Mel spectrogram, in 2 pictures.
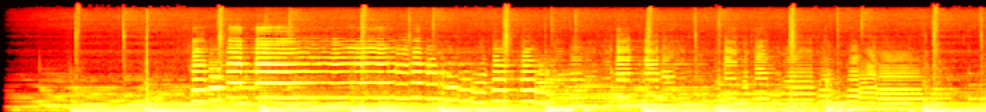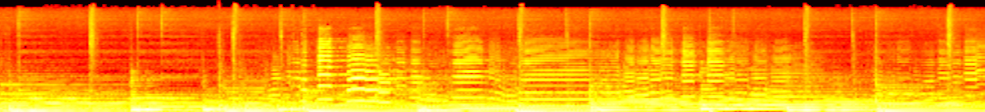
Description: Song Alto

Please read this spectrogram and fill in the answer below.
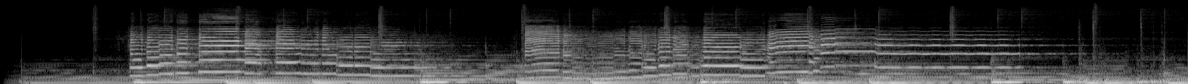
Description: Song Alto; Meyer 80th

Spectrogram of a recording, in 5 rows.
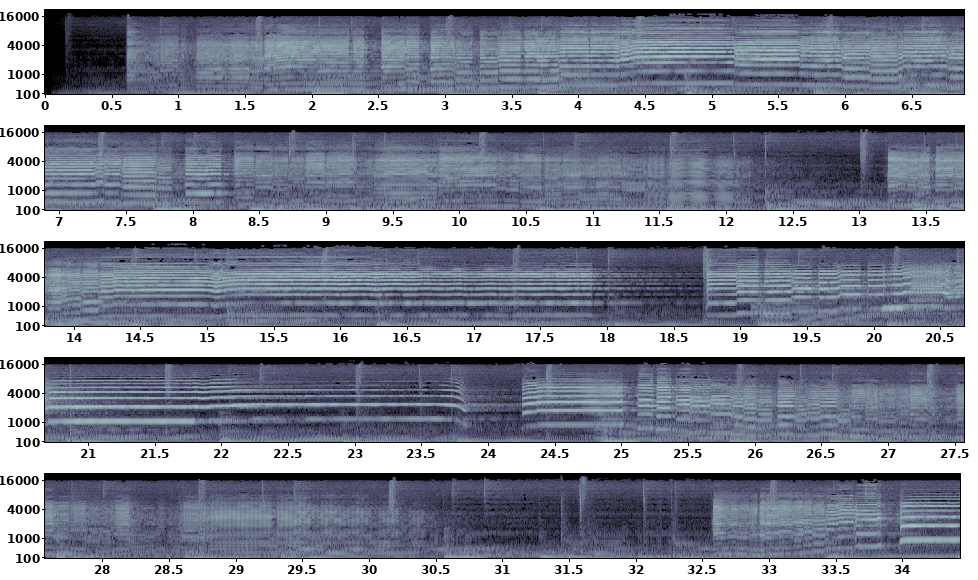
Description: Song Alto; Saxz HR7

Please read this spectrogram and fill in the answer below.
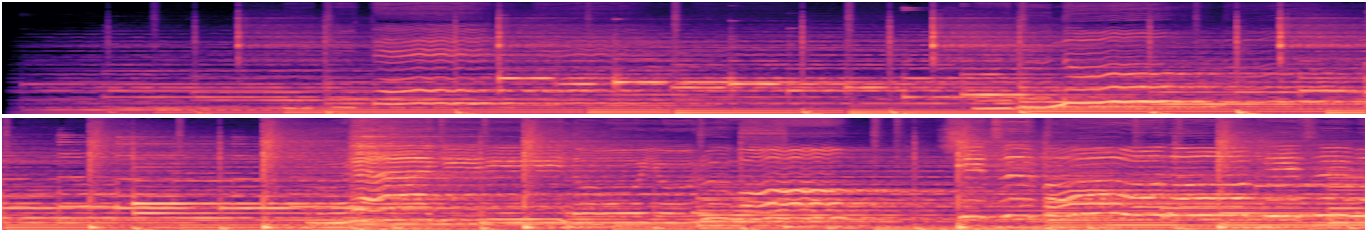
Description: vocal

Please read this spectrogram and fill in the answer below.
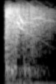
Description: throw

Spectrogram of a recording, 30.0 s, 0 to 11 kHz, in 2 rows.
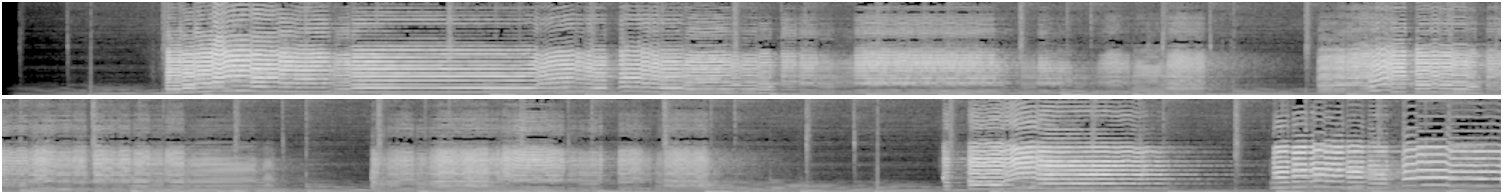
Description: Song Alto; Saxz155

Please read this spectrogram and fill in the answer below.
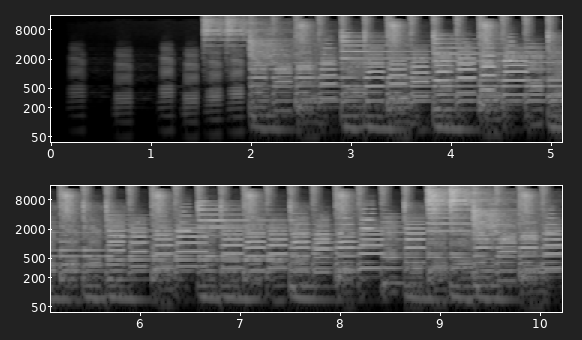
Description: kids

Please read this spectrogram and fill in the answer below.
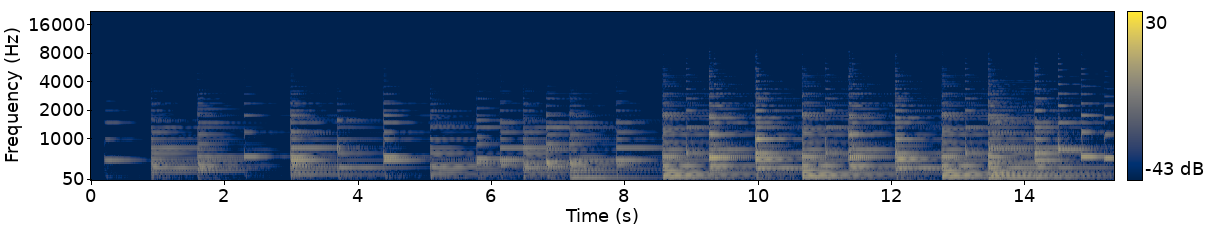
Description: menuet; hydn

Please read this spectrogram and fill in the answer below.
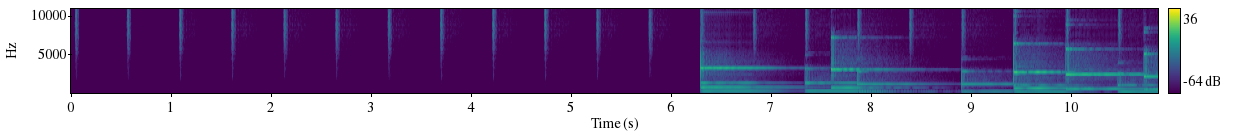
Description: Good Night Waltz

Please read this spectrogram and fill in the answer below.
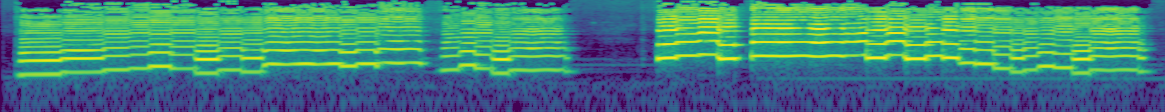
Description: Bari Sop Met

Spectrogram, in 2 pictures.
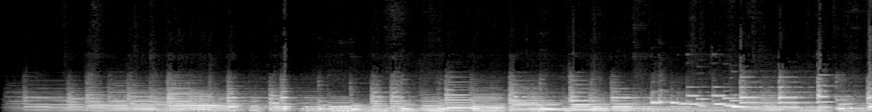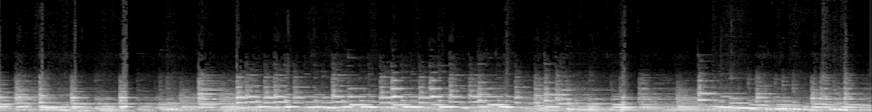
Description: Piano Solo

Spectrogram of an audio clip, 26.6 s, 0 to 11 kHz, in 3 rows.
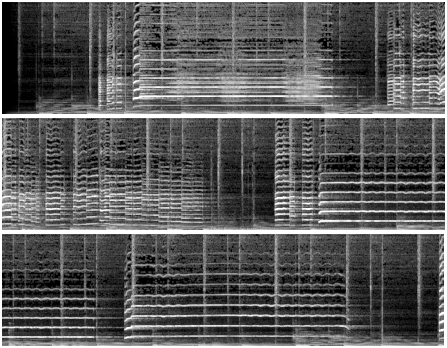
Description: Song Alto; Saxz Met8

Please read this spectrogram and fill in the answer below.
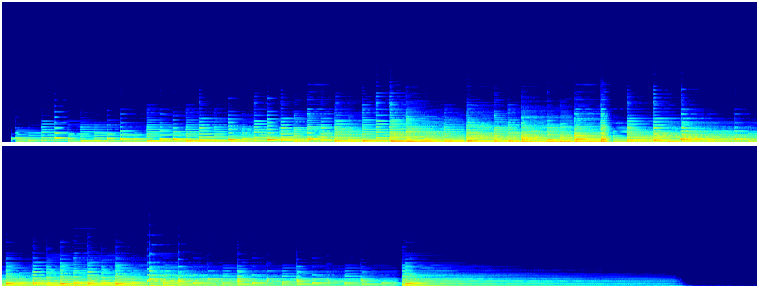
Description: DRY

